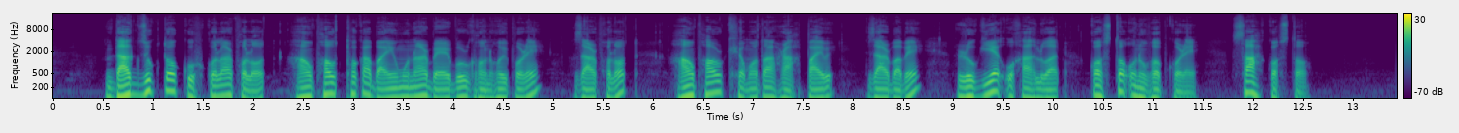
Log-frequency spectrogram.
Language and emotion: Assamese, neutral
